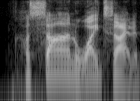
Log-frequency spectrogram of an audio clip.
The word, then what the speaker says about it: Hassan Whiteside: Hassan Whiteside, am I saying his name correctly? – Yes, you are, from the Heat.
